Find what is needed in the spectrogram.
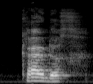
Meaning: spicy, with pronounced vegetal aroma
- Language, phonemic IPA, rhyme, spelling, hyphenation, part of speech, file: Dutch, /ˈkrœy̯.dəx/, -œy̯dəx, kruidig, krui‧dig, adjective, Nl-kruidig.ogg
